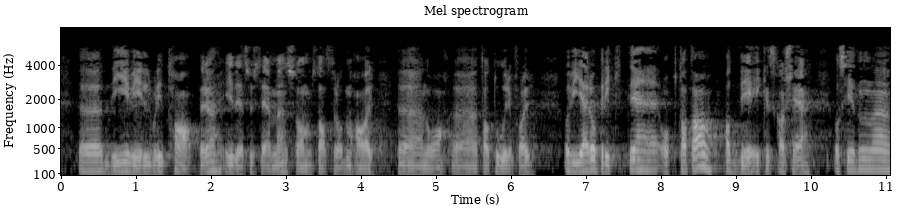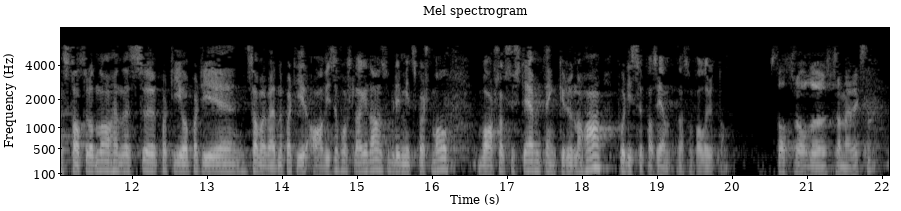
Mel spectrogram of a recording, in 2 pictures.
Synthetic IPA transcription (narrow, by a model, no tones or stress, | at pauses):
d̪ɪʋɪlbliːt̪ʰɑːpəɾəɪd̪ɛsʏst̪eːməsɔmst̪ɑ̰ːt̪sɾoːd̪ən̩ɦɑɾ | noːt̪ʰɑt̪ːuːɾəfɔɾ | ɔʋɪæɾɔpɾɪkt̪ɪɔpt̪ʰɑt̪ːɑʋɑt̪̚d̪ɛʔɪkːəskɑlʂeː | ɔsiːd̪n̩st̪ɑːt̪sɾoːd̪n̩ɔɦɛnːəspʰɑʈʰiːɔpɑʈiːsɑmːɑɾbæɪd̪ənəpɑʈʰiːəɾʔɑ̰ːʋiːsəɾfɔʂɭɑːɡɪd̪ɑːɡsɔblɪmɪt̪spœʂmoːlʋɑːʂɭɑksːʏst̪eːmt̪ʰɛŋkəɾhʉnɔɦɑːfɔɖɪsːəpʰɑsɪɛnt̪ənəsɔmfɑlːəɾʉːt̪nɔ̰ | st̪ɑːt̪sɾoːd̪əssɑmeːɾɪksn̩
